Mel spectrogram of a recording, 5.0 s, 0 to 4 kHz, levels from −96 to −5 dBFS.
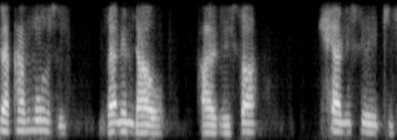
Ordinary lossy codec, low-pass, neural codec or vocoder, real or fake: Opus, 64 kbps; 3.6 kHz; codec, 16 kHz, 1 kbps, FreqCodec, smaller model; fake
